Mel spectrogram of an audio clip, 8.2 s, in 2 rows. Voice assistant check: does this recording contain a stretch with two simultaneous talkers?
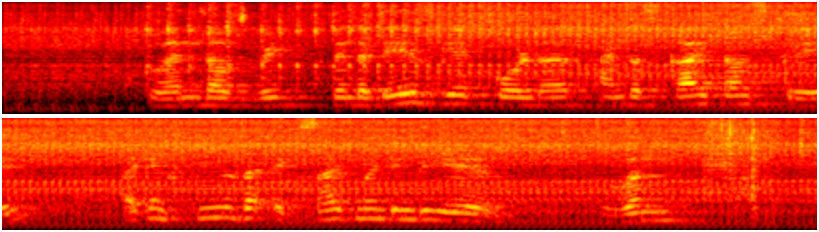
No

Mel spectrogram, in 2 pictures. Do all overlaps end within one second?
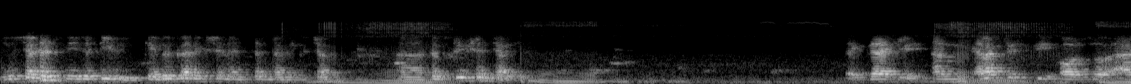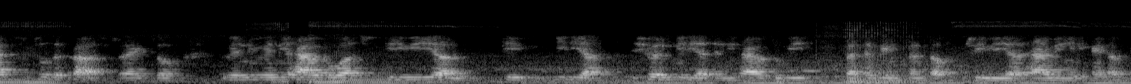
Yes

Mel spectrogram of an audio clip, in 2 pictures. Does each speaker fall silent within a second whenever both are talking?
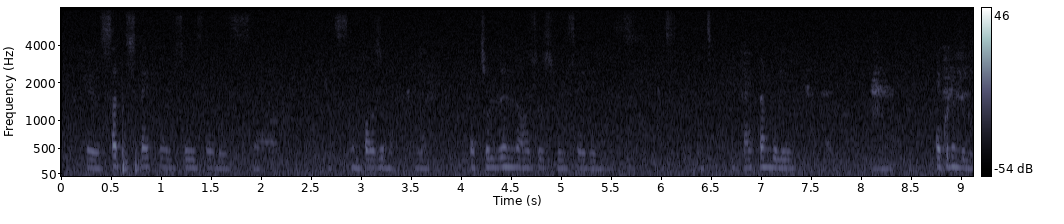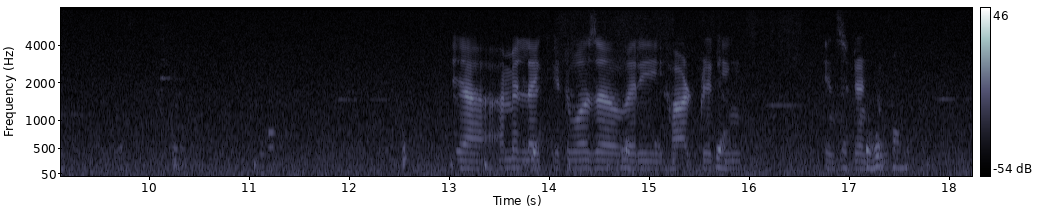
Yes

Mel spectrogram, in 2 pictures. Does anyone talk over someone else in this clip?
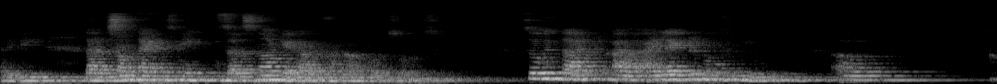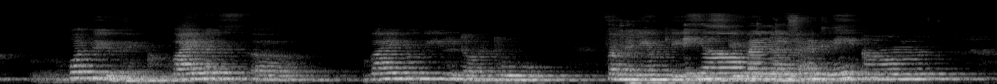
Yes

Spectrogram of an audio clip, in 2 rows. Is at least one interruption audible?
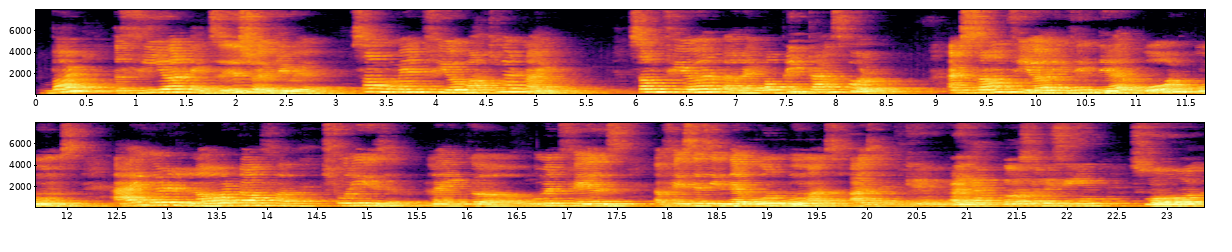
No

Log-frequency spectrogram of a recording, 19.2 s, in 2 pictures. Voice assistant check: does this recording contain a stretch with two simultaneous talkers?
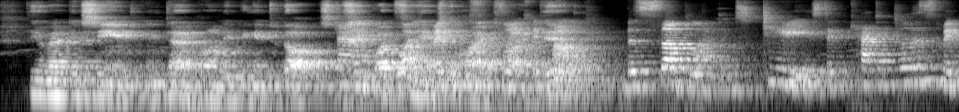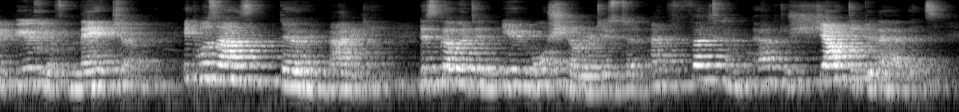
Yes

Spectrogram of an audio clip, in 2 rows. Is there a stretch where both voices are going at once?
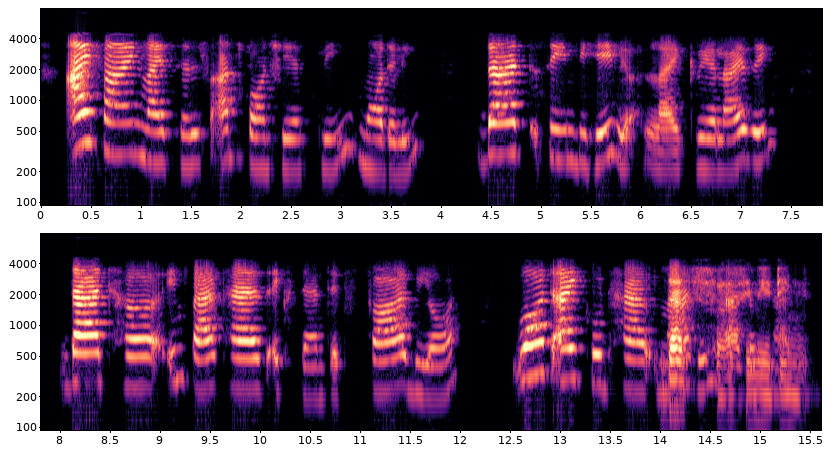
Yes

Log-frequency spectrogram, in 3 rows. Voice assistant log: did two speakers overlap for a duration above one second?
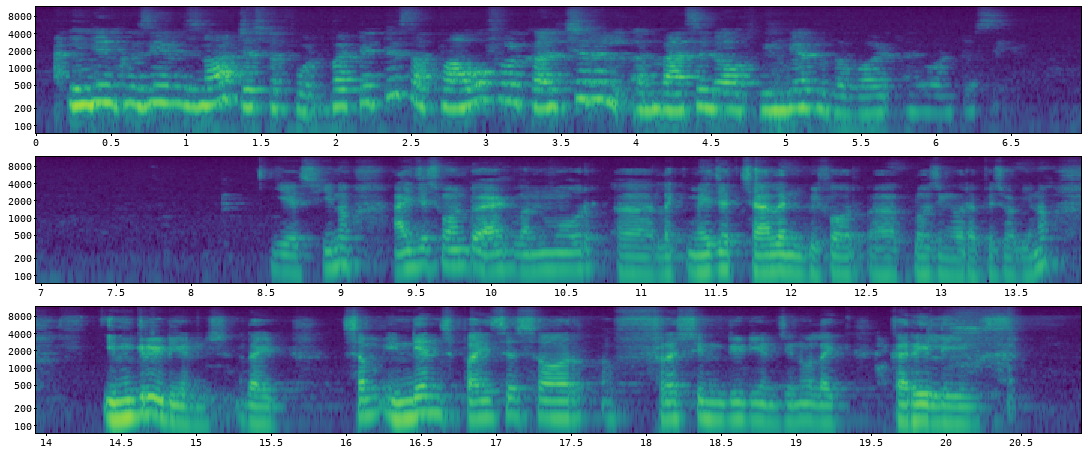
No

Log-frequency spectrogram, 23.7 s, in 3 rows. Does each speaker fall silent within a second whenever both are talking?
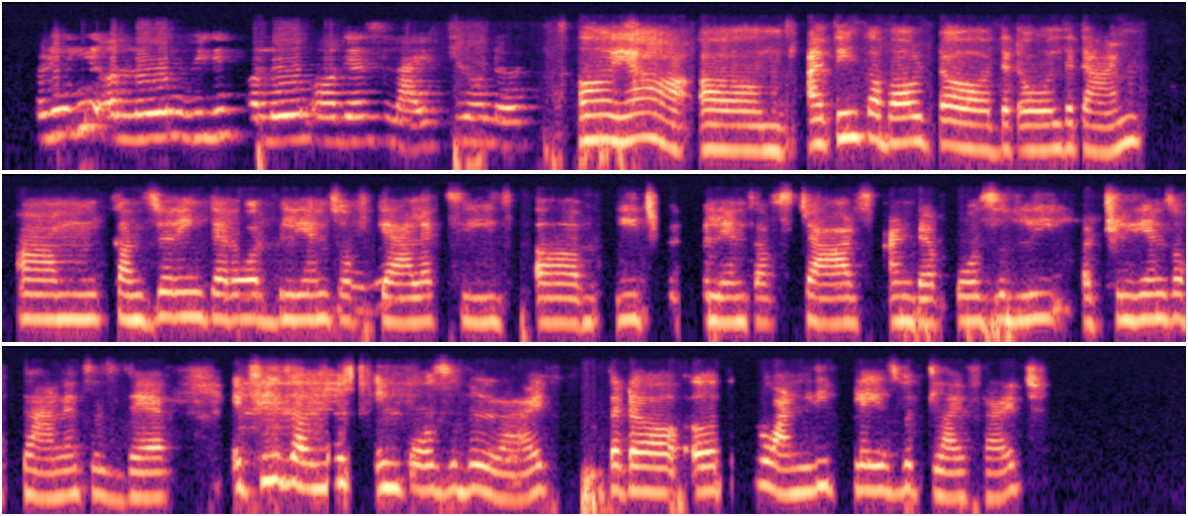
Yes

